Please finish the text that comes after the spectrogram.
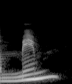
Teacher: اب یہاں پر اگر آپ کو نون ساکن کے بعد نیکسٹ لیٹر میم نظر آتا ہے، میم بھی یرملون لیٹر ہے، سو ہمیں نون کا ساؤنڈ سکپ کر کے میم کے ساتھ میم کا غنہ کرنا ہوگا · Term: ادغام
